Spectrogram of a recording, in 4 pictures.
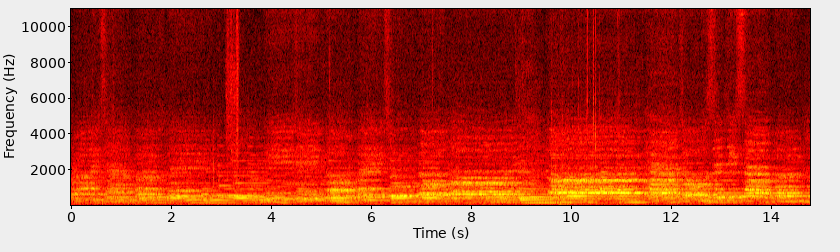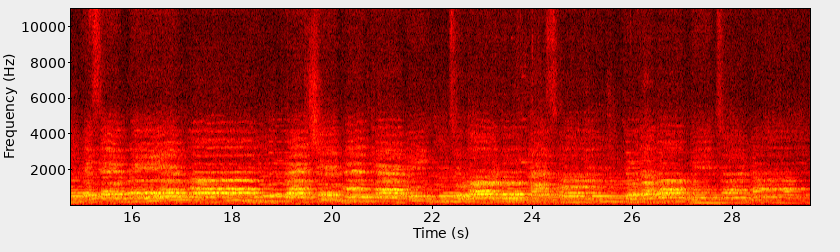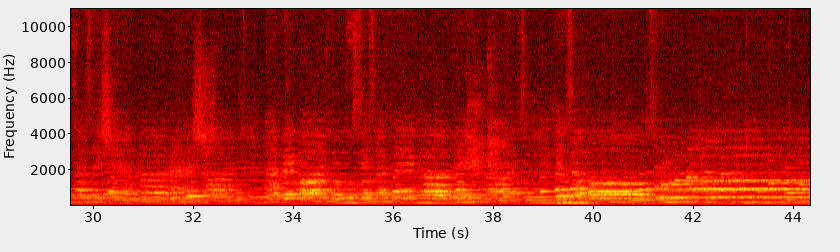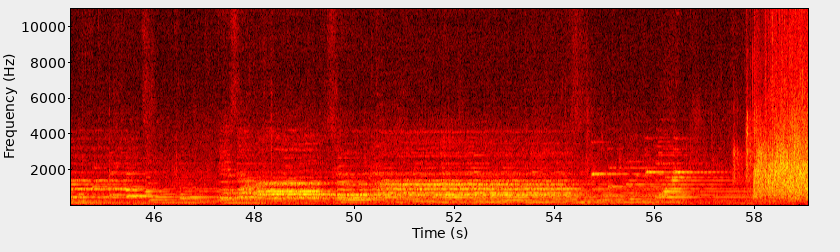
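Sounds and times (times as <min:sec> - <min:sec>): girls' choir singing: 0:00.0 - 0:59.0.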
